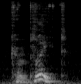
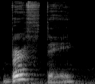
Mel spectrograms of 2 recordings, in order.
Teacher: An iamb, I-A-M-B, is what you call 2 syllables where the first syllable is not stressed and the second one is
